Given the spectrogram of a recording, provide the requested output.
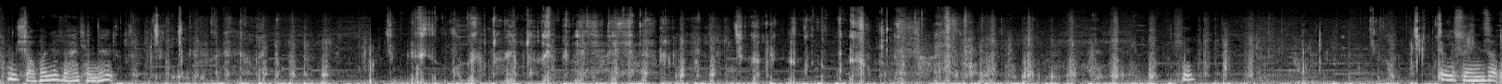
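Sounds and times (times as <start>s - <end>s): faint background music: 0.0s - 15.0s
crunchy chewing: 0.8s - 14.8s.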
